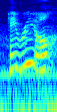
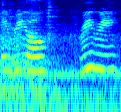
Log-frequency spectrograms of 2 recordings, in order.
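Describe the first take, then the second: First: High, sing-song call to a pet; calling the cat. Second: High, softer coaxing call; coaxing pet call. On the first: Owner calls her cat to the stream, sing-song. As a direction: coax the cat to come. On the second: Owner softly coaxes her hiding cat, sing-song. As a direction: gently lure the cat over. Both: Real, not acted.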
